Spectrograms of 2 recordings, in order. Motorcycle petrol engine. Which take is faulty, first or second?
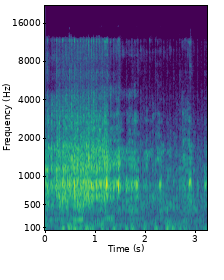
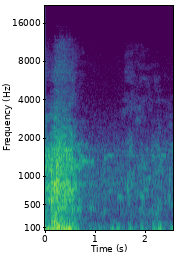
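first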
